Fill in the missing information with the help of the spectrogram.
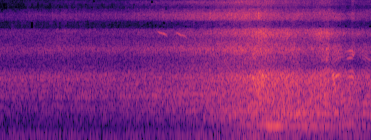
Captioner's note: engine revving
